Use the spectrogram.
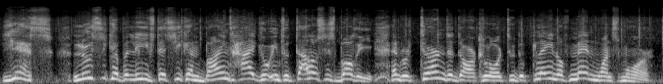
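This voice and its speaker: A guilt-ridden inventor in a video game story, pitched noticeably high for a male. He speaks earnestly and apologetically, owning up to betrayal. Faint ambient noise sits behind him. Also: lively intonation, moderate pace. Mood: grave, urgent. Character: remorseful male inventor who betrayed his friends. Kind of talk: video game cutscene acting.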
